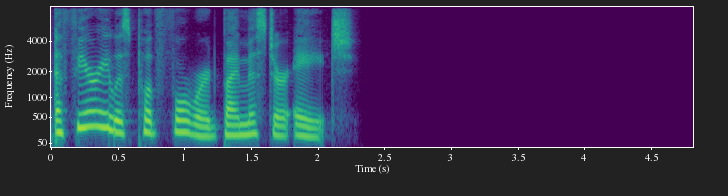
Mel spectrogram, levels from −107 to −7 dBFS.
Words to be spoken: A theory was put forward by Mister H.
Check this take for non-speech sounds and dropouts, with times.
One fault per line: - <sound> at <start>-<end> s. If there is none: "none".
none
